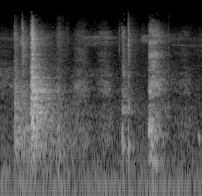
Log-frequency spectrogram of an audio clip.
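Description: A few short knocks and taps of an aluminium drink can being picked up and handled on a folding table.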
